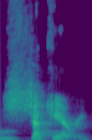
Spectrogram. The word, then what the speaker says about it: Sha'Carri: Sha'Carri, remember? – Sha'Carri, yes.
